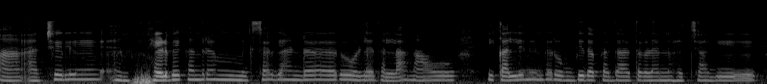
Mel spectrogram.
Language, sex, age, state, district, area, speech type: Kannada, female, 30-45, Karnataka, Udupi, rural, spontaneous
